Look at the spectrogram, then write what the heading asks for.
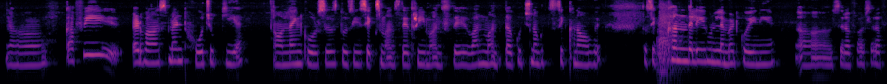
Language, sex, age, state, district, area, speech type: Punjabi, female, 30-45, Punjab, Amritsar, urban, spontaneous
